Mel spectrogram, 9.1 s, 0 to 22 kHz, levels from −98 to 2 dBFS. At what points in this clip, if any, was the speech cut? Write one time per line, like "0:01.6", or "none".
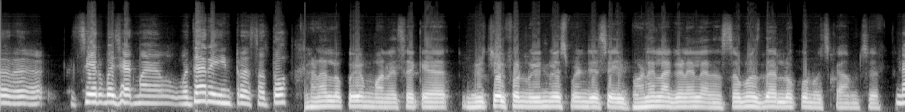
0:03.0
